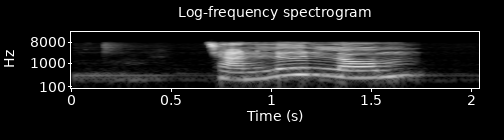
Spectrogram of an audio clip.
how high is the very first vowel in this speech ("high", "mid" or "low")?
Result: low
